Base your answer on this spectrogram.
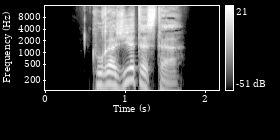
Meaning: inflection of couragiert: 1. strong/mixed nominative masculine singular superlative degree 2. strong genitive/dative feminine singular superlative degree 3. strong genitive plural superlative degree
- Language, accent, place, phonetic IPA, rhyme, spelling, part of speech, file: German, Germany, Berlin, [kuʁaˈʒiːɐ̯təstɐ], -iːɐ̯təstɐ, couragiertester, adjective, De-couragiertester.ogg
